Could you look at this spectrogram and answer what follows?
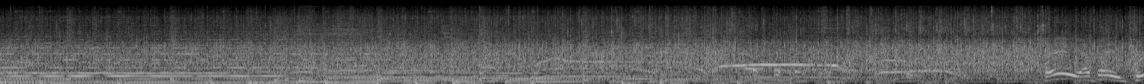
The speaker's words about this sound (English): Thank you. You're so kind. Some of you clapping and smiling. It makes us feel good.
